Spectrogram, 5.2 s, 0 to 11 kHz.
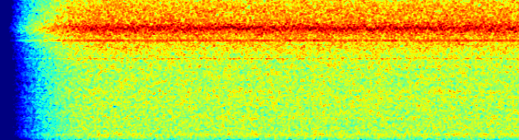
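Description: Steady hiss of a Diamond DA42 cockpit in flight, heavy in the treble with a thin high whine running through it, fading in over the first half second.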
